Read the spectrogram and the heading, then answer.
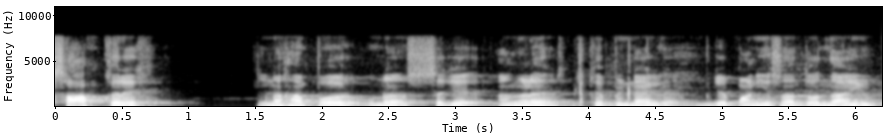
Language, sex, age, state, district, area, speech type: Sindhi, male, 45-60, Gujarat, Junagadh, rural, spontaneous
